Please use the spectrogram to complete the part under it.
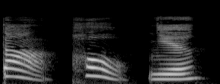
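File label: "dàhòunián", Mandarin Chinese; Giáo trình Hán ngữ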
